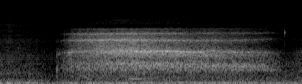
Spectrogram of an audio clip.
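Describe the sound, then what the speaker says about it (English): A slow, deep breath taken during a stretching exercise in a golf fitness class, a single long airy exhale lasting about two seconds, close and fairly soft, with no talking over it. "Inhale and exhale."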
